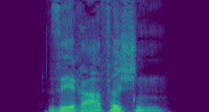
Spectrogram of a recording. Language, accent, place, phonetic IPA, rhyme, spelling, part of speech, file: German, Germany, Berlin, [zeˈʁaːfɪʃn̩], -aːfɪʃn̩, seraphischen, adjective, De-seraphischen.ogg
- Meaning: inflection of seraphisch: 1. strong genitive masculine/neuter singular 2. weak/mixed genitive/dative all-gender singular 3. strong/weak/mixed accusative masculine singular 4. strong dative plural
